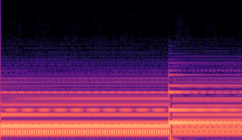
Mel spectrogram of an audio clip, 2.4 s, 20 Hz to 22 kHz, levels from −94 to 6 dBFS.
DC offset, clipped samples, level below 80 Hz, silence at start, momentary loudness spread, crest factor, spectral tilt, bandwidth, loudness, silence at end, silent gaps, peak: under 0.1%; under 0.1%; -50 dBFS; 0 s; 2 LU; 10 dB; -11 dB/octave; 4.4 kHz; -15 LUFS; 0 s; none; -4 dBFS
